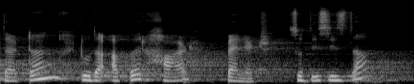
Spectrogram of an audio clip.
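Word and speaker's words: ه: Our next letter is ha, ha. So this is the shape of ha, and ha is a throat letter and it is pronounced from the bottom of the throat.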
